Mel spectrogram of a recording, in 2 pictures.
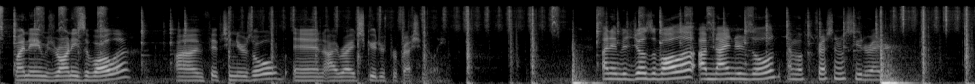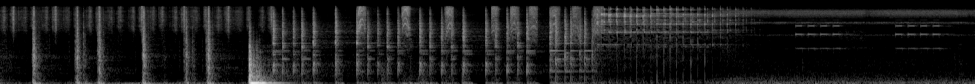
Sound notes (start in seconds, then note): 5.7 tapping In Beat; 11.9 tapping In Beat; 17.6 alarm Goes Off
